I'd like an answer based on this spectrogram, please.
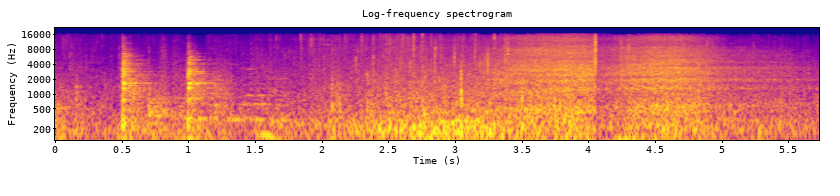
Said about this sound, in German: Die glühende Bronze schießt durch die Kanäle, die Formen füllen sich, die Windpfeifen fauchen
